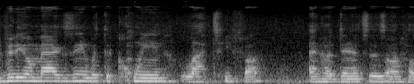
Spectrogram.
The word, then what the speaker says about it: Latifah: It's an Arabic name. Is it Arabic? Yes. Oh, my It's bad. Arabic, and it means delicate and sensitive, and it's pronounced Latifah.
